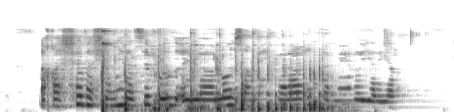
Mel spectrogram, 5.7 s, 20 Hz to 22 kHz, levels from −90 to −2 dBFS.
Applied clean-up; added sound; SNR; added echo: classical method WPE with log-MMSE.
